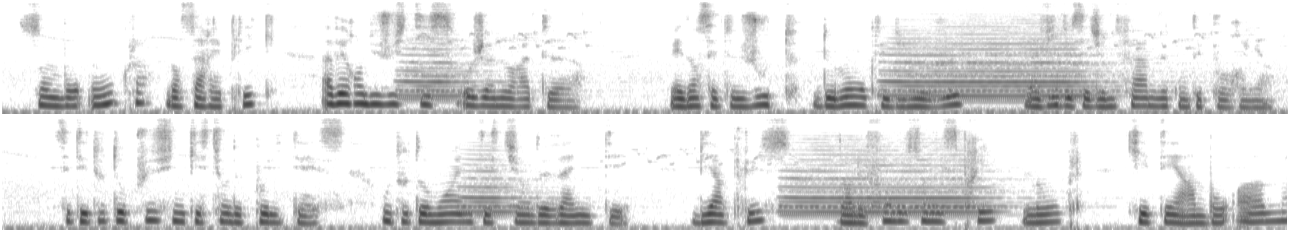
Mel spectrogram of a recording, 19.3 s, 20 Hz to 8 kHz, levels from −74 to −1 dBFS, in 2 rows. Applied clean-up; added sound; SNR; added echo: none; Train; 11 dB; none.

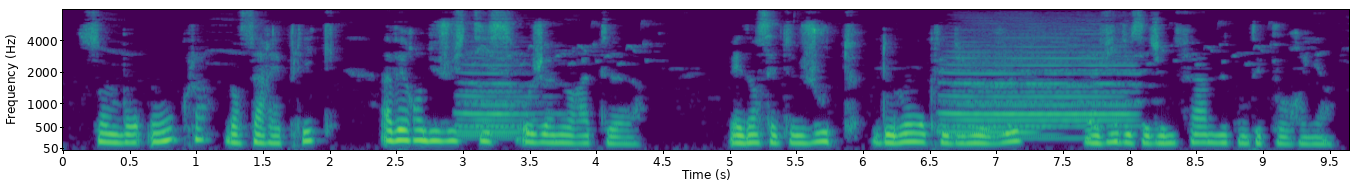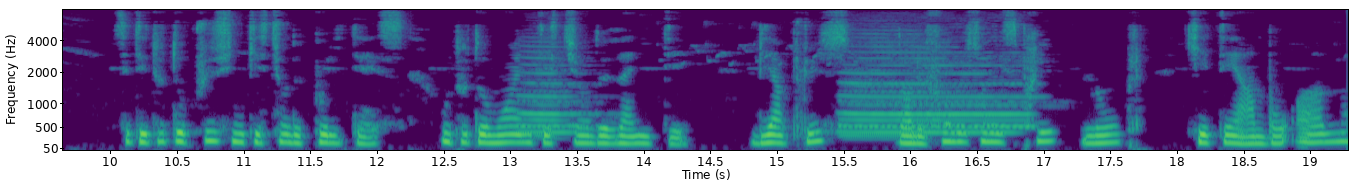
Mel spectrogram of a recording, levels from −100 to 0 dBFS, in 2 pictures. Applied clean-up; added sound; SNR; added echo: classical method Wiener filter.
